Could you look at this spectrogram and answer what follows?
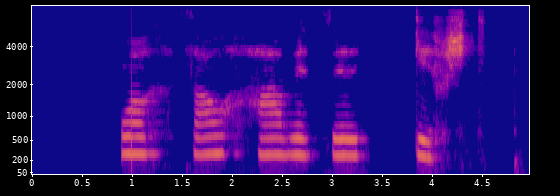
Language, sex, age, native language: Icelandic, female, 7, Icelandic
